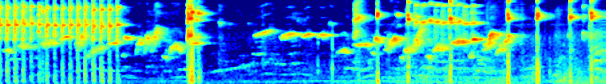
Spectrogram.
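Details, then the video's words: Green hybrid male Nyasa lovebird, purple-rumped, with a Lilianae companion in captivity: fast rhythmic chirping for two seconds, a loud click, soft warbled whistles, then scattered sharp squeaks. "Green Hybrid and Lilianae Nyasa Lovebird Singing & Chirping Sounds"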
